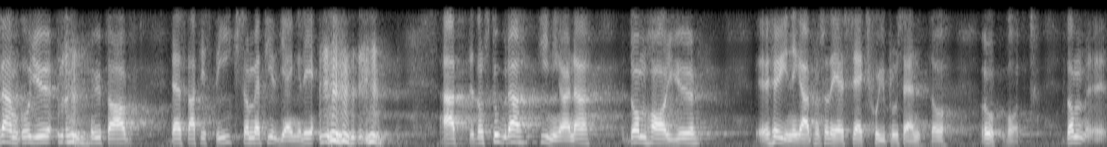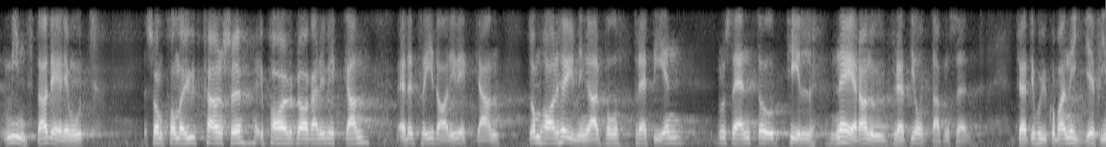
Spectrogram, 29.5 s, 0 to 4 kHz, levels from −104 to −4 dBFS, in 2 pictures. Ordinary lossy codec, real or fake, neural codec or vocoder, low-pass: none; fake; codec, 24 kHz, 1.2 kbps, DualCodec; 3.6 kHz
